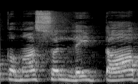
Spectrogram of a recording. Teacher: تا کی زبر لمبی کر دیتے ہیں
